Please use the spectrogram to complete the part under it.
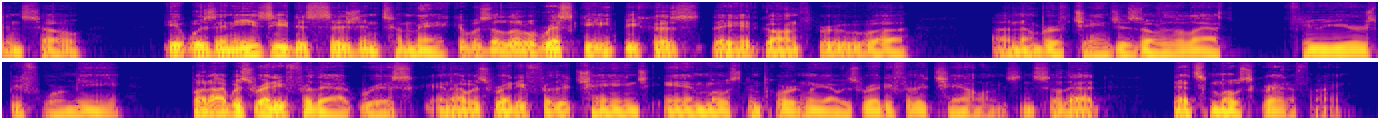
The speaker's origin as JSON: {"language": "English", "town": "Detroit", "region": "Michigan", "country": "United States", "tie": "born or raised there", "also_born_or_lived": "Ohio", "moved": "as an adult", "lives_now": "Detroit, United States", "said": "I grew up in Detroit."}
